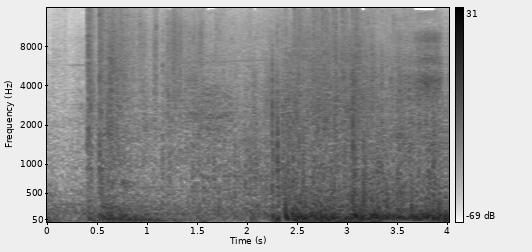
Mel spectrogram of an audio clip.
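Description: Branches crack and snap as a vehicle crashes through a tree.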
